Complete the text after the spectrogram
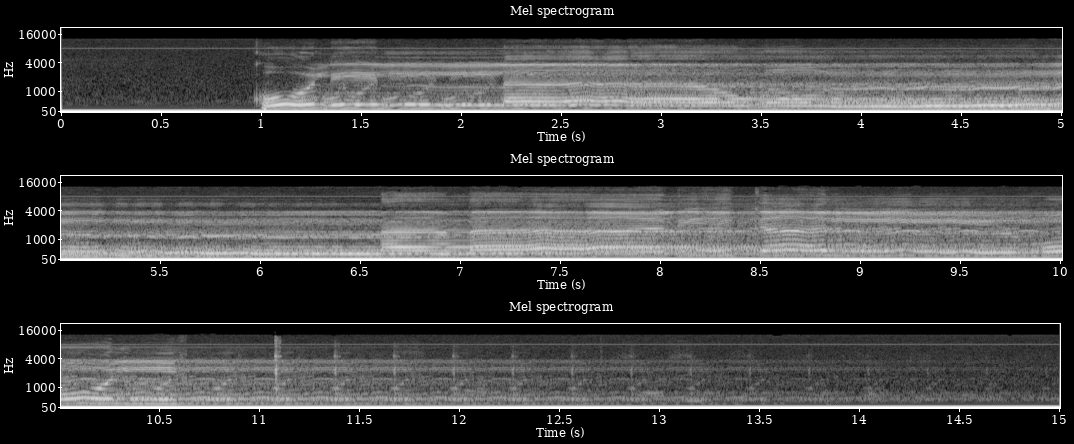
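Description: A man chants in a long, melodic voice through a microphone and loudspeakers.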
